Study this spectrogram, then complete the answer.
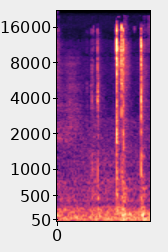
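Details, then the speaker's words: Freelander RV battery disconnect switch (use/store) that cuts off the house batteries: two or three sharp, short clicks over a quiet hum as it is thrown on and off; normal switch click. "And you'll hear this click when you turn it on and off. What this does, this actually disconnects your house batteries, which are in here."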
